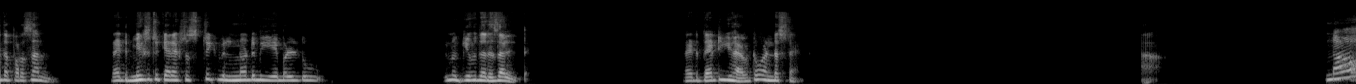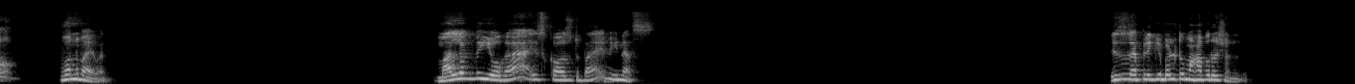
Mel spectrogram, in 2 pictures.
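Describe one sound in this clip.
A man speaks calmly through an online call microphone, pausing between phrases.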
